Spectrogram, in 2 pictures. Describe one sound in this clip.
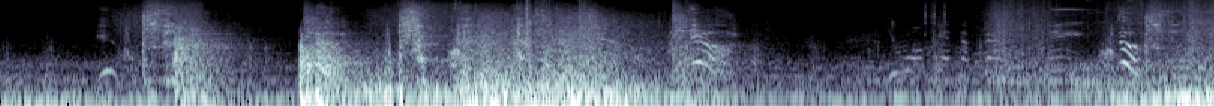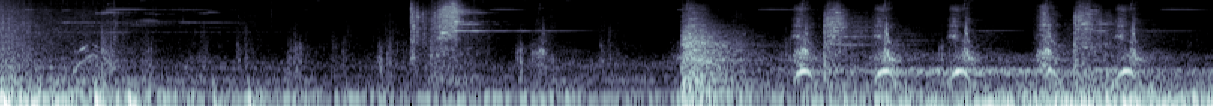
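Metal blades clash and ring sharply.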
